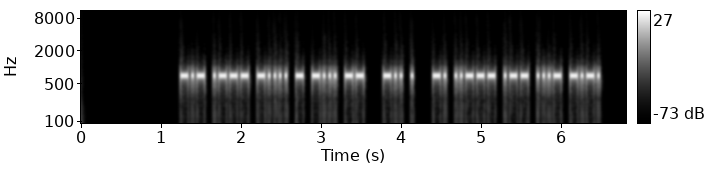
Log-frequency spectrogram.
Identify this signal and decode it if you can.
Morse code, heard as a keyed tone, about 34 wpm, 700 Hz. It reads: KJ6TBM DE N2WVC
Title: USA Callsign DE Callsign 35wpm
